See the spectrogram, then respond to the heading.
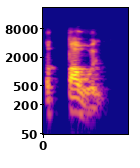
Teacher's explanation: ta followed by ta is pronounced as geminated ta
